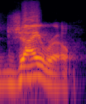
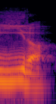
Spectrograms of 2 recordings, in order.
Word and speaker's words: gyro: i go the worst the worst pronunciation is gyro like oh yes it's dry rating hips uh it's actually yiddle yeah okay well hey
